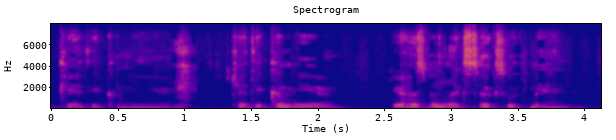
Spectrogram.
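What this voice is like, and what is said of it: Soothing, coaxing voice. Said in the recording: “in a soothing voice”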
